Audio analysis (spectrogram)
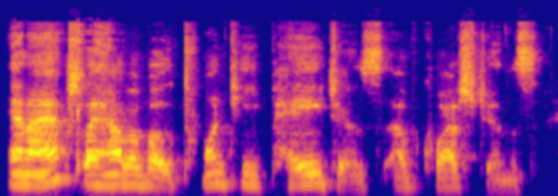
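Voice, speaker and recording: A woman with a low, mellow voice hosts a live webinar, her throat a little sore. She coaches listeners through their questions in an encouraging way, pausing often with small fillers. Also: breathy edge. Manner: warm encouraging coaching talk with frequent "uh" pauses. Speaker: webinar host and author coach.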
